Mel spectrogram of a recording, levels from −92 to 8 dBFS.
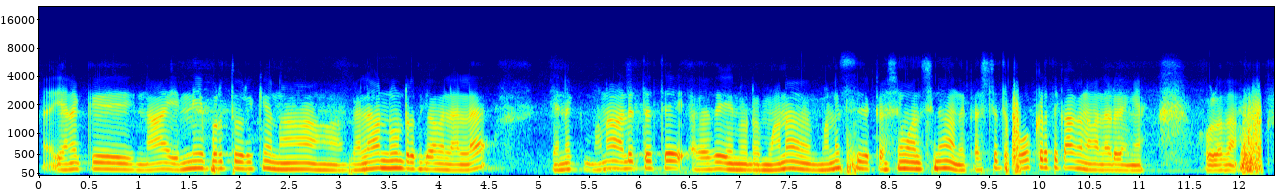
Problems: constant background noise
